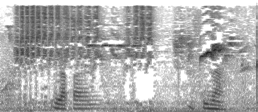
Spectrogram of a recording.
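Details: Cinereous tit giving a harsh buzzing chatter of rapid pulses, a clear drawn-out whistle, then another buzzy rattle, mixed with lower down-slurred squeaky notes, recorded for training caged songbirds.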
